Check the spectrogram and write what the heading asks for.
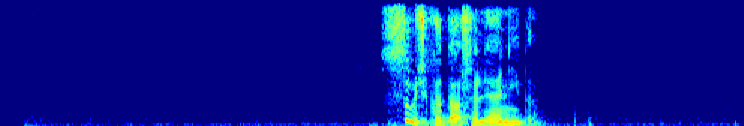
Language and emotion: Russian, angry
